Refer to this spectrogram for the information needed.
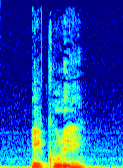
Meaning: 1. to sell off, to shift 2. to flow 3. to disband, to scatter 4. to pass, to elapse 5. to diminish, to dwindle away slowly
- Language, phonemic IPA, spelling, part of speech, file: French, /e.ku.le/, écouler, verb, Fr-écouler.ogg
